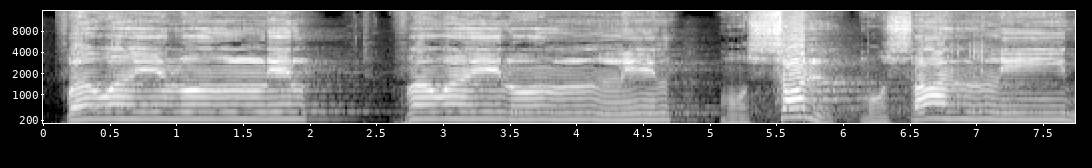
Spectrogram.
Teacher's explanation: Fawailun lun jadi lul. Tanwinnya dibaca satu. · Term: idgham bila gunnah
